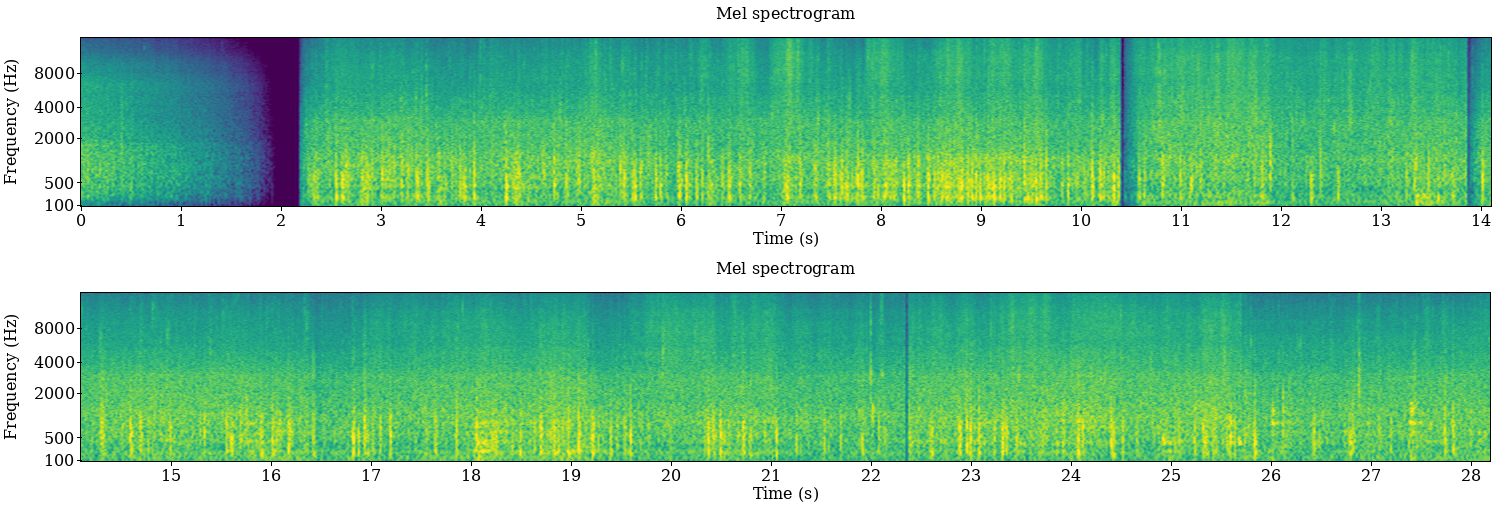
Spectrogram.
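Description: Heavy rain falling steadily. It fades out within the first two seconds, comes back at full strength, and breaks off twice for an instant, about ten and fourteen seconds in.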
